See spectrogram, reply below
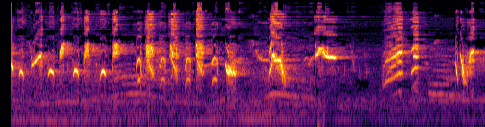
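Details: Oriental magpie-robin in full song, used as a lure to provoke other magpie-robins: fast run of varied whistled and chattering notes, many sharply rising and falling, in quick bursts, over a faint steady low hum.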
